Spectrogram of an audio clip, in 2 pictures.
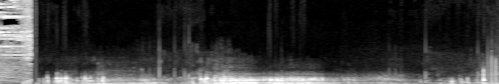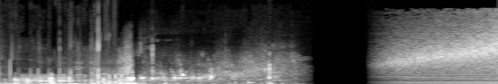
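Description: Shallow sea water sloshing and gurgling around a microphone at or just under the surface, with irregular knocks and clicks, which cuts off abruptly about eight seconds in. Near the end a steady musical chord swells up.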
